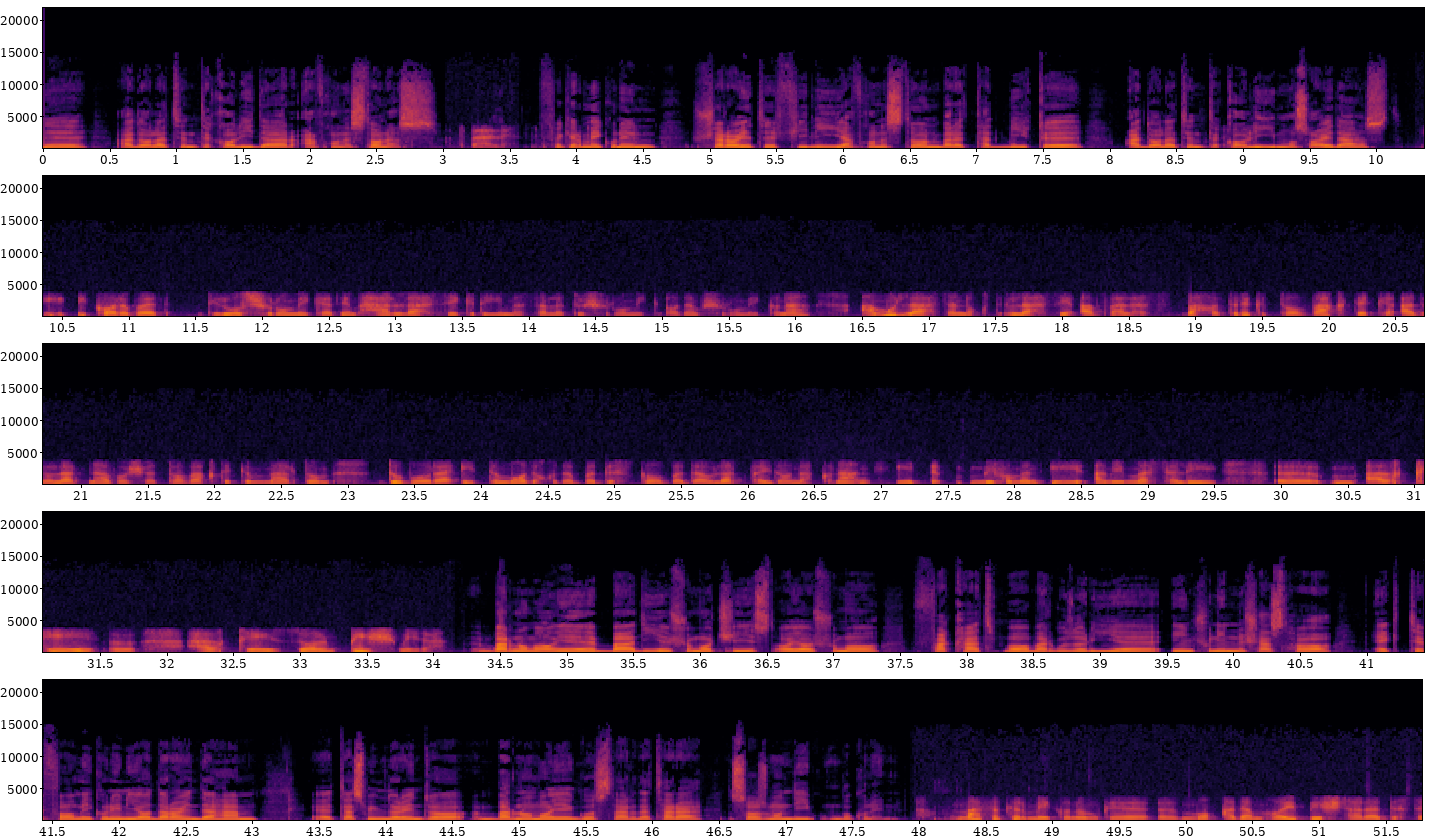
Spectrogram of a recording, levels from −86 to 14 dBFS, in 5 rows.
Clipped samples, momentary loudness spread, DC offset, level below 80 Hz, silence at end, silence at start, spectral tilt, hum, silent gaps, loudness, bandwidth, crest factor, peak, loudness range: under 0.1%; 10 LU; under 0.1%; -66 dBFS; 0 s; 0 s; -5.5 dB/octave; none; none; -26 LUFS; 14 kHz; 22 dB; -4 dBFS; 4 LU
